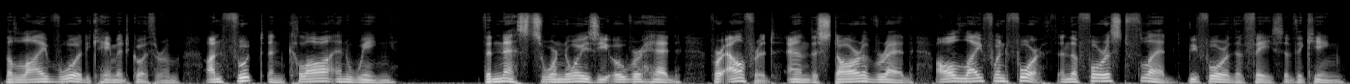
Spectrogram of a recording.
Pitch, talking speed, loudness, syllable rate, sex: 115 Hz, 170 wpm, -18 LUFS, 4.1 syllables/s, male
